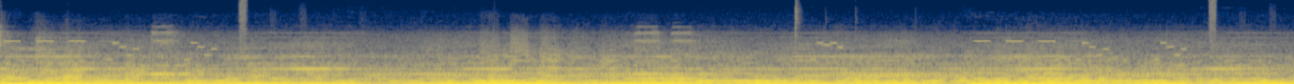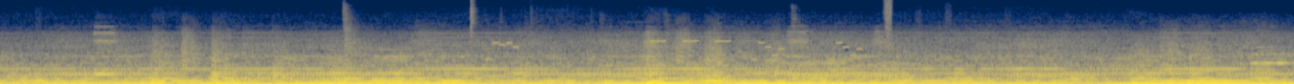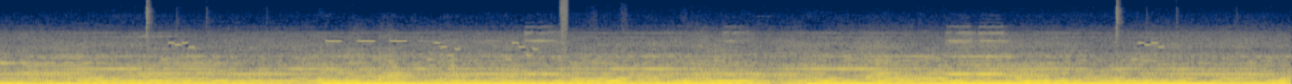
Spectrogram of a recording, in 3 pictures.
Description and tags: Dark Server
I was playing about in Absynth and Massive and with some samples this evening. Came up with this nice atmosphere. It made me think of a dark / menacing computer room somewhere in the future.
ambient, atmosphere, computer, dark, fiction, menacing, science, server, soundscape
